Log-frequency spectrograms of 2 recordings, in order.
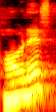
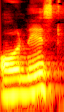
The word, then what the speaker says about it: honest: WAS, was, honest, HONEST, इसको हॉनेस्ट नहीं पढ़ेंगे, इसको ऑनेस्ट पढ़ते हैं। यहाँ पे एच जो है साइलेंट हो जाता है, तो इसको ऑनेस्ट पढ़ेंगे।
